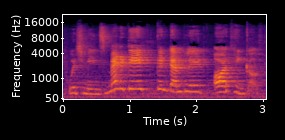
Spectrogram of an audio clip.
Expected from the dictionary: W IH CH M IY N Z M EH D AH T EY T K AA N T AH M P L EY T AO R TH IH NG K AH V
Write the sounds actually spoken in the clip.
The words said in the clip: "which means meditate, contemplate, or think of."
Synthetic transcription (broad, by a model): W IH CH M IY N Z M EH D AH T EY T K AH N T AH M P L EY T AO R T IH NG K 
